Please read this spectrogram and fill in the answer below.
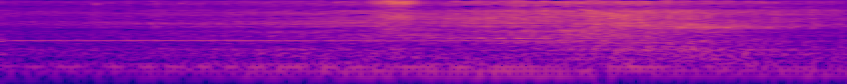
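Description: Motorcycle engine running steadily while riding. An oncoming tractor passes close by about two to three seconds in, adding a louder rush of engine and road noise.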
